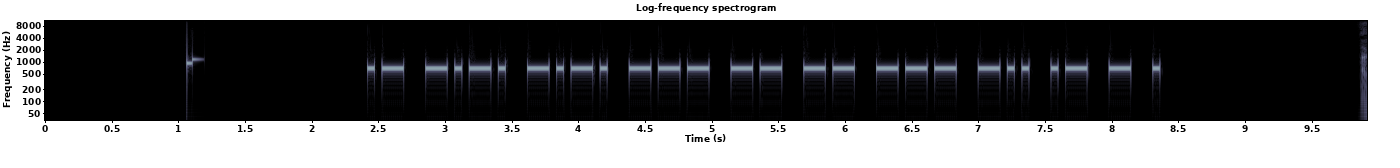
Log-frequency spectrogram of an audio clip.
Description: Morse code, heard as a keyed tone, about 22 wpm, 700 Hz. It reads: ACCOMMODATE
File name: practice / 22wpm / Eleven Letter Words - 22wpm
